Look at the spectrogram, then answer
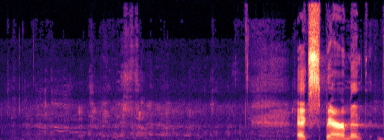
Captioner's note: audience laughing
